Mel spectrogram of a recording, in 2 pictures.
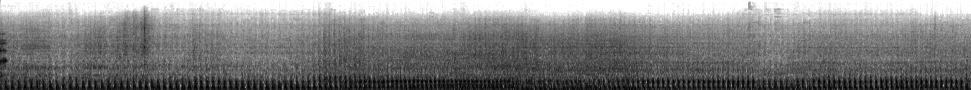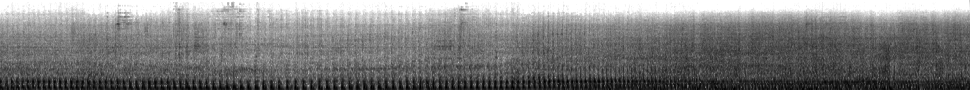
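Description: Kawasaki KLR motorcycle riding through Jeep ruts, a steady low engine drone with a rough, rumbling undertone that holds at a constant level throughout with no voices.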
